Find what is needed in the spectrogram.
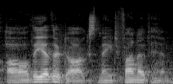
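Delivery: usual speaking voice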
